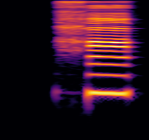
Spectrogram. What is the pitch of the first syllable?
high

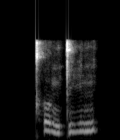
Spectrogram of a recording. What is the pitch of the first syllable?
falling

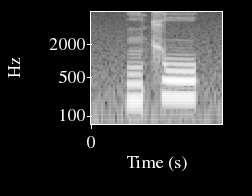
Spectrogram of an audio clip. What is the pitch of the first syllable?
low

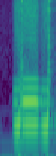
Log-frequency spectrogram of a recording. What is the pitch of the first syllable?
high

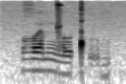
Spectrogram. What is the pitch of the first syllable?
high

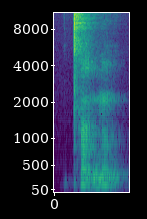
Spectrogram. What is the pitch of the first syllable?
falling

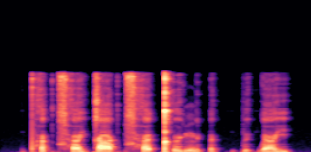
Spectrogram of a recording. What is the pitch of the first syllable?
high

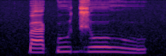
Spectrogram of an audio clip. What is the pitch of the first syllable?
low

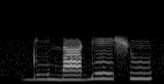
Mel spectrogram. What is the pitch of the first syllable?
low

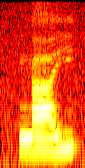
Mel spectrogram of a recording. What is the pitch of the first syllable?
rising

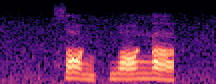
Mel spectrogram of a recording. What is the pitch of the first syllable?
falling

